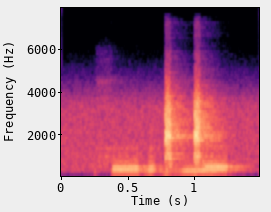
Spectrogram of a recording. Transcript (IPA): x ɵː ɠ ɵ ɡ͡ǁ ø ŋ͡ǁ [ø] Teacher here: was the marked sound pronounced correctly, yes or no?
no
